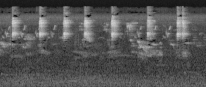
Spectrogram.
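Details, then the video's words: Indian palm squirrel calling in short, sharp chips, about seven spread over four seconds at a slightly uneven pace, with soft twittering between notes and low background noise. "Squirrel Sounds Effects - Squirrel Calls - Squirrel Sound - Indian Squirrel - Squirrel Voice-Vocals"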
